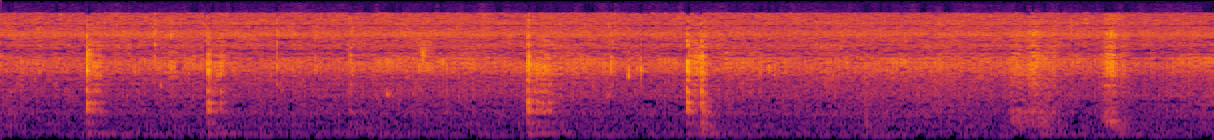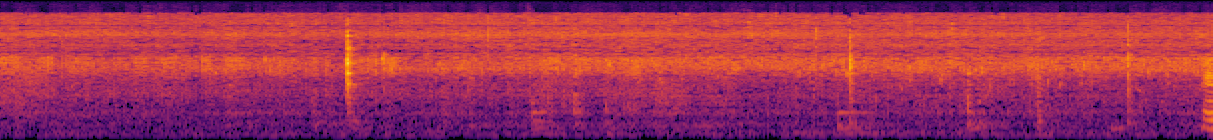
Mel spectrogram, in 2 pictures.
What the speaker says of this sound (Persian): مرتب از روغن داغ روش باید بریزین تا یک دست داخل خمیر بپزه، خوب سرخ شه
